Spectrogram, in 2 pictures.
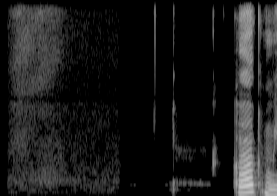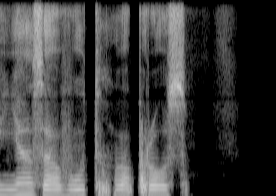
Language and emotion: Russian, sad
